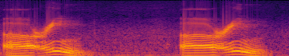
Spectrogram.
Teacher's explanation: খেয়াল করেন আইন যখন বলছেন এই জায়গাতে গলার মধ্যখান হতে উচ্চারণটা হবে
